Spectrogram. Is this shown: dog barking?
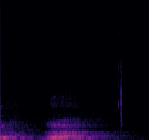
yes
